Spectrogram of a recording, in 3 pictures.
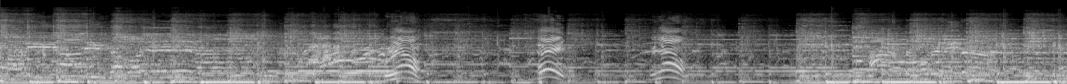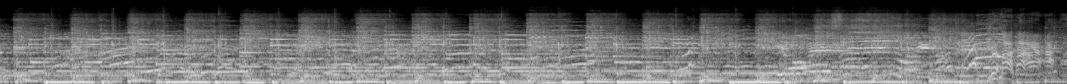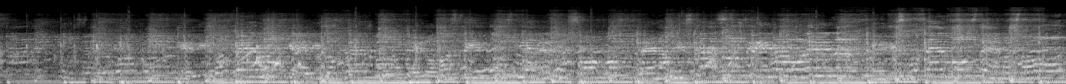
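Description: Loud dance music with singing over a steady, pulsing bass beat. The bass drops out for a few seconds about four seconds in, then the full beat comes back about eight seconds in.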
